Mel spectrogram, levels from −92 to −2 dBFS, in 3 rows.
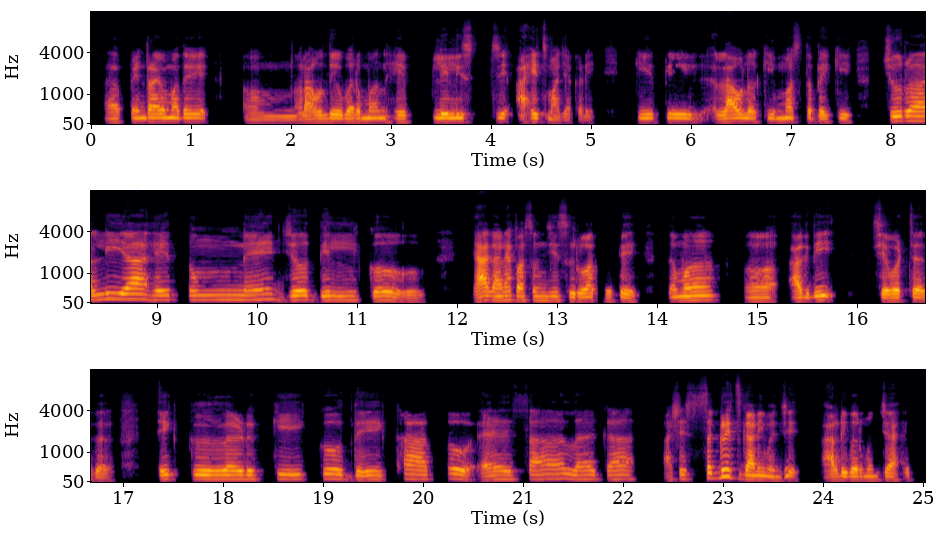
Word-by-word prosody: अ, 105 Hz, 0 st, -3 dB
पेनड्राइवमध्ये 125 Hz, +1 st, +3 dB, 0.4 s
अं, 95 Hz, -1 st, -8 dB
राहुल 105 Hz, +2 st, +1 dB
देव 115 Hz, 0 st, +4 dB
बर्मन 115 Hz, +1 st, +1 dB
हे 110 Hz, 0 st, +1 dB, 0.3 s
प्लेलिस्ट 120 Hz, 0 st, +3 dB, 0.2 s
जी 125 Hz, -, -1 dB, 0.2 s
आहेच 120 Hz, 0 st, 0 dB
माझ्याकडे 95 Hz, -1 st, -8 dB, 0.4 s
की 115 Hz, 0 st, 0 dB
ते 120 Hz, +1 st, -2 dB, 0.5 s
लावलं, 115 Hz, 0 st, +4 dB
की 115 Hz, -, -3 dB
मस्तपैकी 115 Hz, -1 st, -3 dB, 0.4 s
चुरा 150 Hz, +1 st, +4 dB
लिया 170 Hz, +2 st, +3 dB, 0.2 s
है 145 Hz, 0 st, +3 dB, 0.2 s
तुमने 150 Hz, +1 st, -3 dB, 0.3 s
जो 145 Hz, +2 st, +5 dB
दिल 135 Hz, -1 st, -3 dB
को 130 Hz, 0 st, +1 dB, 0.9 s
ह्या -, -, +9 dB
गाण्यापासून 130 Hz, -1 st, +1 dB
जी 130 Hz, 0 st, -3 dB
सुरुवात 120 Hz, -1 st, +2 dB
होते, 105 Hz, +1 st, 0 dB
तर 120 Hz, -, -10 dB
मग 135 Hz, +3 st, +4 dB, 0.3 s
अ, 110 Hz, +1 st, -2 dB, 0.2 s
अगदी 115 Hz, -, +3 dB, 0.5 s
शेवटचं 115 Hz, 0 st, +5 dB
द 95 Hz, -3 st, -3 dB, 0.5 s
एक 140 Hz, 0 st, 0 dB, 0.5 s
लडकी 135 Hz, +1 st, +1 dB, 0.3 s
को 155 Hz, -1 st, +2 dB
देखा 130 Hz, +3 st, -1 dB, 0.2 s
तो 155 Hz, -1 st, +1 dB, 0.3 s
ऐसा 130 Hz, +2 st, -3 dB, 0.4 s
लगा 135 Hz, 0 st, -3 dB, 0.5 s
अशी 145 Hz, -, -4 dB
सगळीच 175 Hz, +7 st, +2 dB
गाणी 125 Hz, -2 st, +6 dB
म्हणजे 110 Hz, +1 st, -2 dB, 0.3 s
आर. 105 Hz, +1 st, 0 dB
डी. 115 Hz, -, +2 dB
बर्मनची 115 Hz, 0 st, 0 dB
आहेत. 110 Hz, +1 st, -2 dB
125 Hz, 115 wpm, -27 LUFS, 115-140 Hz, 0.9 s, ह्या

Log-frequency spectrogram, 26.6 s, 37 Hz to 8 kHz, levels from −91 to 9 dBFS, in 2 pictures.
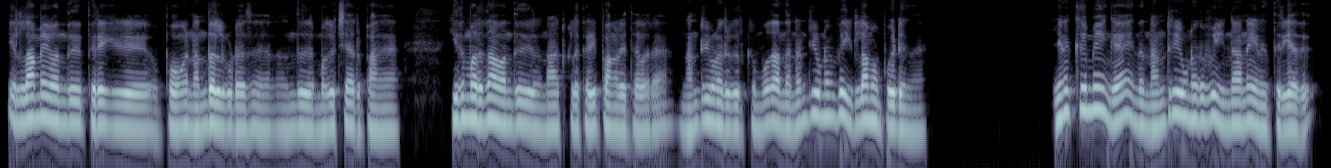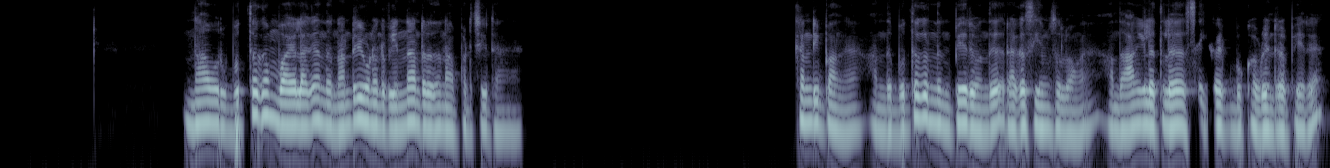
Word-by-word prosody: எல்லாமே 180 Hz, +4 st, +4 dB
வந்து 155 Hz, -1 st, 0 dB, 0.2 s
திரைக்குப் 135 Hz, -4 st, +2 dB
போக 135 Hz, -1 st, +3 dB
நண்பர்கள் 140 Hz, 0 st, +5 dB
கூட 130 Hz, -1 st, +1 dB
சேன் 130 Hz, -2 st, -5 dB
வந்து 135 Hz, +2 st, -1 dB, 0.2 s
மகிழ்ச்சியா 140 Hz, +3 st, 0 dB
இருப்பாங்க. 130 Hz, 0 st, -4 dB, 0.7 s
இது 175 Hz, -, +2 dB
மாரிதான் 175 Hz, -1 st, +5 dB
வந்து 150 Hz, 0 st, -1 dB, 0.3 s
நாட்களக் 135 Hz, +2 st, -4 dB
கழிப்பாங்களே 135 Hz, -2 st, +1 dB
தவர, 125 Hz, 0 st, -2 dB, 0.3 s
நன்றி 145 Hz, +6 st, -2 dB
உணர்வு 135 Hz, -3 st, +2 dB
இருக்கும்போது. 145 Hz, +4 st, -2 dB
அந்த 140 Hz, -2 st, -2 dB
நன்றி 175 Hz, +7 st, 0 dB
உணர்வே 195 Hz, +1 st, +2 dB
இல்லாம 170 Hz, +1 st, +2 dB
போயிடுங்க. 135 Hz, -4 st, +3 dB, 1.4 s
எனக்குமேங்க 230 Hz, -4 st, +3 dB, 0.2 s
இந்த 155 Hz, -3 st, -1 dB
நன்றி 155 Hz, +10 st, 0 dB
உணர்வு 175 Hz, 0 st, +1 dB
இன்னான்னே 155 Hz, +2 st, +1 dB
எனக்குத் 135 Hz, -3 st, -4 dB
தெரியாது. 130 Hz, -1 st, +1 dB, 2.2 s
நான் 155 Hz, +1 st, +1 dB
ஒரு 140 Hz, -3 st, -2 dB
புத்தகம் 190 Hz, +5 st, 0 dB
வாயிலாக 145 Hz, +2 st, +3 dB
அந்த 145 Hz, -2 st, -2 dB
நன்றி 145 Hz, +6 st, 0 dB
உணர்வு 135 Hz, -3 st, -1 dB
இன்னான்றதை 140 Hz, -2 st, 0 dB
நான் 120 Hz, -3 st, -7 dB
படிச்சுக்கிட்டேங்க. 120 Hz, -2 st, -9 dB, 2.8 s
கண்டிப்பாங்க. 155 Hz, -6 st, -2 dB, 0.3 s
அந்தப் 120 Hz, -1 st, -5 dB
புத்தகத்தின் 155 Hz, 0 st, -1 dB
பெயர் 155 Hz, -3 st, +5 dB
வந்து 130 Hz, +4 st, +1 dB
"ரகசியம்"ன்னு 135 Hz, -1 st, -2 dB
சொல்லுவாங்க. 120 Hz, 0 st, -5 dB, 0.3 s
அந்த 125 Hz, -1 st, -4 dB
ஆங்கிலத்துல 145 Hz, 0 st, +1 dB, 0.2 s
"ஸீக்ரட் 140 Hz, -4 st, -4 dB
புக்" 125 Hz, -, -9 dB
அப்டின்ற 125 Hz, 0 st, 0 dB
பேரு. 130 Hz, +5 st, -3 dB
140 Hz, 120 wpm, -24 LUFS, 130-160 Hz, 2.8 s, நண்பர்கள்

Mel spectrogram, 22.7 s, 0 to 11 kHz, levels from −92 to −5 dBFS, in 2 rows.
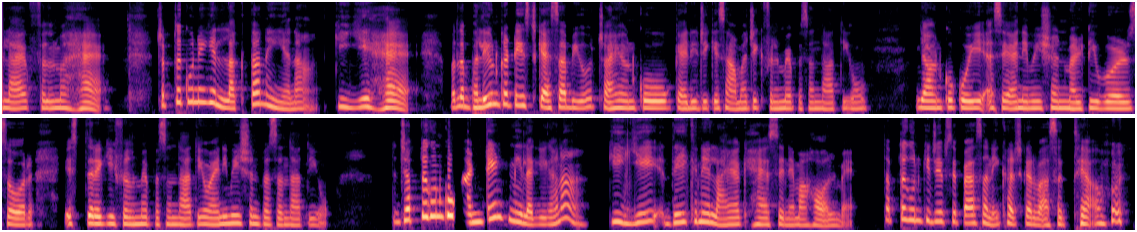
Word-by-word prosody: लायक 195 Hz, 0 st, -1 dB
film 200 Hz, 0 st, -1 dB
है। 185 Hz, -2 st, -1 dB, 0.6 s
जब 280 Hz, -, -4 dB
तक 370 Hz, 0 st, 0 dB
उन्हें 375 Hz, -1 st, +2 dB
यह 350 Hz, -, +4 dB
लगता 215 Hz, +7 st, +2 dB
नहीं 245 Hz, -, 0 dB
है 170 Hz, -, -3 dB
ना? 185 Hz, +2 st, -7 dB, 0.2 s
कि 240 Hz, -, -2 dB
ये 225 Hz, +2 st, +1 dB
है। 200 Hz, +4 st, +3 dB, 0.5 s
मतलब 240 Hz, +2 st, +2 dB
भले 225 Hz, +5 st, +5 dB
उनका 310 Hz, 0 st, +3 dB
टेस्ट 275 Hz, -3 st, 0 dB
कैसा 220 Hz, -1 st, +4 dB
भी 205 Hz, -1 st, -3 dB
हो, 210 Hz, +3 st, -1 dB
चाहे 205 Hz, -2 st, -1 dB
उनको 200 Hz, 0 st, +2 dB
कह 190 Hz, -2 st, 0 dB
लीजिए 195 Hz, 0 st, -3 dB
कि 195 Hz, -, -3 dB
सामाजिक 190 Hz, +1 st, -4 dB
फ़िल्में 190 Hz, 0 st, -2 dB
पसंद 185 Hz, 0 st, -6 dB
आती 175 Hz, +2 st, -7 dB
हों 185 Hz, +1 st, -7 dB, 0.5 s
या 210 Hz, -2 st, +4 dB
उनको 205 Hz, +2 st, -1 dB
कोई 205 Hz, -1 st, +3 dB
ऐसे 200 Hz, -1 st, -2 dB
एनिमेशन 195 Hz, +1 st, 0 dB
मल्टीवर्स 185 Hz, +1 st, 0 dB
और 180 Hz, 0 st, +2 dB, 0.3 s
इस 210 Hz, -, -2 dB
तरह 215 Hz, -2 st, +6 dB
की 205 Hz, 0 st, -1 dB
फ़िल्में 200 Hz, +1 st, 0 dB
पसंद 190 Hz, 0 st, -4 dB
आती 185 Hz, +2 st, -2 dB
हों, 195 Hz, -2 st, 0 dB
एनिमेशन 215 Hz, +1 st, 0 dB
पसंद 185 Hz, -2 st, -4 dB
आती 175 Hz, +1 st, -7 dB
हों। -, -, -10 dB, 0.7 s
जब 320 Hz, +3 st, +3 dB
तक 415 Hz, 0 st, +7 dB
उनको 440 Hz, +1 st, +10 dB
कंटेन्ट 335 Hz, +9 st, +3 dB
नहीं 270 Hz, -4 st, +3 dB
लगेगा 190 Hz, 0 st, 0 dB
न? 235 Hz, -, -3 dB, 0.2 s
कि 270 Hz, -, -1 dB
ये 245 Hz, +3 st, 0 dB
देखने 255 Hz, +3 st, +1 dB
लायक 190 Hz, -2 st, -1 dB
है 190 Hz, -1 st, -1 dB
सिनेमा 180 Hz, -2 st, -4 dB
हॉल 165 Hz, -1 st, -3 dB
में, -, -, -11 dB, 0.3 s
तब 320 Hz, -, -3 dB
तक 335 Hz, -, +3 dB
उनकी 300 Hz, -1 st, 0 dB
जेब 275 Hz, +1 st, 0 dB
से 270 Hz, -1 st, -4 dB
पैसा 230 Hz, 0 st, +1 dB
नहीं 185 Hz, +1 st, -4 dB
खर्च 215 Hz, -4 st, -1 dB
करवा 180 Hz, -4 st, 0 dB
सकते 195 Hz, +4 st, -2 dB
आप 220 Hz, +7 st, -1 dB
200 Hz, 200 wpm, -25 LUFS, 185-235 Hz, 0.7 s, उनको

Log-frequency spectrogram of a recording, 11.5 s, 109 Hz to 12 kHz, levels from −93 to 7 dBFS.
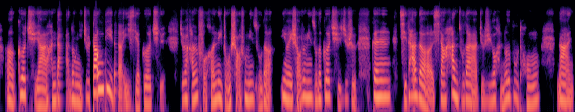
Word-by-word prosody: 呃， 175 Hz, -, +1 dB
歌 225 Hz, +5 st, +2 dB
曲 220 Hz, -, 0 dB
呀？ 150 Hz, 0 st, +3 dB
很 175 Hz, -, -2 dB
打 185 Hz, -, +1 dB, 0.2 s
动 185 Hz, -2 st, -1 dB
你， 170 Hz, -, -4 dB
就 205 Hz, -, -5 dB
是 195 Hz, -, -5 dB
当 245 Hz, +5 st, +8 dB
地 285 Hz, -6 st, +2 dB
的 -, -, -1 dB
一 80 Hz, -, -6 dB
些 130 Hz, +11 st, -4 dB
歌 160 Hz, +4 st, -2 dB
曲， -, -, -3 dB, 0.3 s
就 185 Hz, -, -5 dB
是 190 Hz, -, +1 dB
很 185 Hz, +3 st, 0 dB
符 215 Hz, -, -5 dB
合 -, -, -1 dB
那 190 Hz, +1 st, +1 dB
种 155 Hz, -, -3 dB
少 -, -, +2 dB
数 205 Hz, -, -2 dB
民 190 Hz, 0 st, -1 dB
族 150 Hz, -5 st, -8 dB
的。 -, -, -1 dB
因 215 Hz, -2 st, 0 dB
为 185 Hz, -1 st, +2 dB
少 175 Hz, -, +2 dB
数 215 Hz, -, 0 dB
民 205 Hz, 0 st, 0 dB
族 185 Hz, -3 st, -6 dB
的 185 Hz, -, -1 dB
歌 210 Hz, +2 st, 0 dB
曲 150 Hz, -6 st, -1 dB
就 190 Hz, +4 st, -4 dB
是 -, -, -4 dB, 0.3 s
跟 210 Hz, -1 st, +3 dB, 0.2 s
其 175 Hz, -, -1 dB
他 -, -, +4 dB
的 190 Hz, -5 st, +3 dB
像 180 Hz, -3 st, +1 dB
汉 230 Hz, -1 st, +3 dB
族 185 Hz, -1 st, -9 dB
的 185 Hz, -, +4 dB
啊， -, -, +2 dB
就 -, -, -9 dB
是 175 Hz, -1 st, -4 dB
有 180 Hz, +1 st, -2 dB
很 165 Hz, -, -7 dB
多 185 Hz, -, -1 dB
的 200 Hz, -, 0 dB
不 200 Hz, -1 st, -8 dB
同， 165 Hz, +2 st, -5 dB, 0.3 s
那， 90 Hz, -, +3 dB
185 Hz, 300 characters per minute, -22 LUFS, 175-205 Hz, 0.3 s, 当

